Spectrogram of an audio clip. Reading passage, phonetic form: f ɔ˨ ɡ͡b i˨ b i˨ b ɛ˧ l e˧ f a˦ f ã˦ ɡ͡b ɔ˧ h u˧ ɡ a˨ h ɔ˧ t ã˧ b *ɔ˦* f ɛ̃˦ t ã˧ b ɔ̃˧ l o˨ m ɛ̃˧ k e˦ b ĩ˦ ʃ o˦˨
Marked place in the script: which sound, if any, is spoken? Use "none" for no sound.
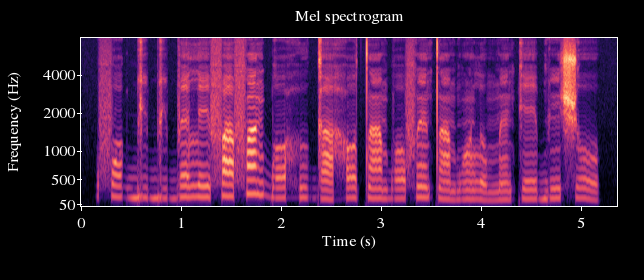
ɔ˧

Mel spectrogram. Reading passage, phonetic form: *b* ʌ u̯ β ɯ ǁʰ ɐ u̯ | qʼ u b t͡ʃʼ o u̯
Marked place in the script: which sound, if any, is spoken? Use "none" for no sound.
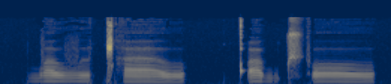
b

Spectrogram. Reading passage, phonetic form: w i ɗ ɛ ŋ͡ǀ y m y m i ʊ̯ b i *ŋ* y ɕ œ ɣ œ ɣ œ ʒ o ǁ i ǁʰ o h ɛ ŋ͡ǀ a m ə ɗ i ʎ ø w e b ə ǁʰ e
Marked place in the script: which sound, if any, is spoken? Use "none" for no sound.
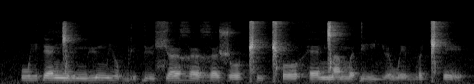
ɠ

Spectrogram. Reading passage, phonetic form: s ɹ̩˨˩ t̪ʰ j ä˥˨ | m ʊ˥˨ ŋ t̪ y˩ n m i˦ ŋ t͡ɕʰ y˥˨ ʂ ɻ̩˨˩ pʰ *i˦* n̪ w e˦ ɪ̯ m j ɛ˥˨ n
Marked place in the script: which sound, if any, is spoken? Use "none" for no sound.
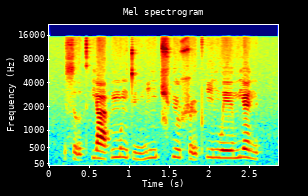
i˦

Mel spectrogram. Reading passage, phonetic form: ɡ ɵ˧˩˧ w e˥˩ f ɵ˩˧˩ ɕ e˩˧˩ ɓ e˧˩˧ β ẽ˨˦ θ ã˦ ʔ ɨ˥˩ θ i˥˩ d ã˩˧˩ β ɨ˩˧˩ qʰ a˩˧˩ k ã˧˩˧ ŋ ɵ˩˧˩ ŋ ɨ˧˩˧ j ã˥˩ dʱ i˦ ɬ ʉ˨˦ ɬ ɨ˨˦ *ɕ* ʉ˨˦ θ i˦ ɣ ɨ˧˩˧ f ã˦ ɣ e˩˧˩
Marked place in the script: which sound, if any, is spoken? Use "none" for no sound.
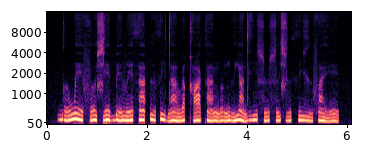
ɕ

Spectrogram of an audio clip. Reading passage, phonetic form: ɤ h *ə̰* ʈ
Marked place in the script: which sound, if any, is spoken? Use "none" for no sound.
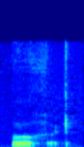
ə̰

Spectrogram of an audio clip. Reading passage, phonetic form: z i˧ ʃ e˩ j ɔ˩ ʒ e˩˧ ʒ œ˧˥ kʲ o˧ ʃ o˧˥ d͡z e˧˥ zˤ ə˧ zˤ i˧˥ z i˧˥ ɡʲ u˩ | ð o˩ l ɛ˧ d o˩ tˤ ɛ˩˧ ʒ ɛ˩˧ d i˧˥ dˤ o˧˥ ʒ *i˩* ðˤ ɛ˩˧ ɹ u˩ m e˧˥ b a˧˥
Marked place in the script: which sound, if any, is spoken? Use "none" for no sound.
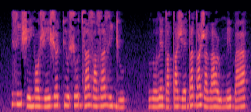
i˩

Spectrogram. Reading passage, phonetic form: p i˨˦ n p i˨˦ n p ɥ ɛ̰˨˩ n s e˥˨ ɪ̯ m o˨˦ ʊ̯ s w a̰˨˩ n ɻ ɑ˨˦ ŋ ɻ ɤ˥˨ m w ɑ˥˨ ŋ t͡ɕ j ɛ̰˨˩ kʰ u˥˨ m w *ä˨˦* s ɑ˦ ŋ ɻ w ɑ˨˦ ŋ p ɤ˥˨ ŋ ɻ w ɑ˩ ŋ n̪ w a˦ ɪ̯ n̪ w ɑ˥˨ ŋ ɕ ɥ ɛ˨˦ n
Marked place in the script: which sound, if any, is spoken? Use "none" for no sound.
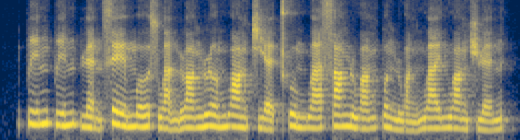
ä˨˦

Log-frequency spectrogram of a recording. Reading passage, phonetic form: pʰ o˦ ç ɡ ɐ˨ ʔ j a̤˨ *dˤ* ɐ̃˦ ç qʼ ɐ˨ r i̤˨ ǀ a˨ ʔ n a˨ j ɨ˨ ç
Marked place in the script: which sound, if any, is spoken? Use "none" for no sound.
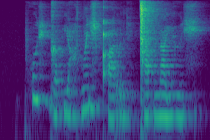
dˤ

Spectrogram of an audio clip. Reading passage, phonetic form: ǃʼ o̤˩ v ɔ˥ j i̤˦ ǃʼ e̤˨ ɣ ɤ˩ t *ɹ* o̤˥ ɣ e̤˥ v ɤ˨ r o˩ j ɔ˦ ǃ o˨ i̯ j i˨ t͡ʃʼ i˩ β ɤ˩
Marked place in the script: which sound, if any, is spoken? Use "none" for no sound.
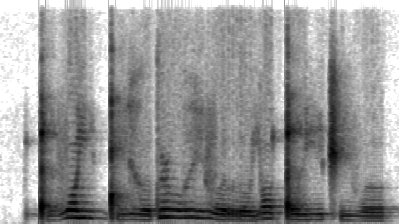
ɹ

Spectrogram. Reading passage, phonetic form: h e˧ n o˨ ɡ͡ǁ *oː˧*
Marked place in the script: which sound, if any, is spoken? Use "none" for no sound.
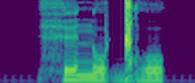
o˧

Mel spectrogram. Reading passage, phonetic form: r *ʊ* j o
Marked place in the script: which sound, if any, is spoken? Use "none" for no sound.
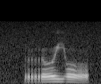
ʊ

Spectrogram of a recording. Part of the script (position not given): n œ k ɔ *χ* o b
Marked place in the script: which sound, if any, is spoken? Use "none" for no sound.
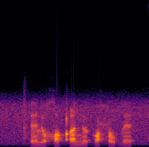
ħ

